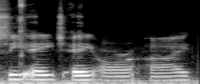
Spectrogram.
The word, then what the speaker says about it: Chariton: I think I pronounced Chariton correctly. It's Chariton.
